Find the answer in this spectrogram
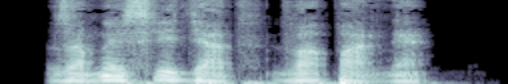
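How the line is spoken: Quiet. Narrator (Russian): тихо сказал Мартин

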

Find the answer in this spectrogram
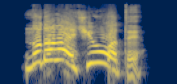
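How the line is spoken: Shout after surfacing. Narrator (Russian): вынырнув, крикнул он

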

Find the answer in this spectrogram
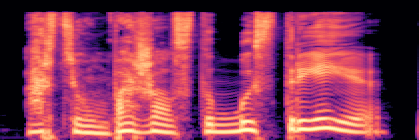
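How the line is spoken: Loud whisper. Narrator (Russian): громко зашептала я

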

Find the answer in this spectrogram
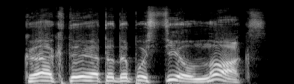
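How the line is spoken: Roar. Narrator (Russian): взревел Даун

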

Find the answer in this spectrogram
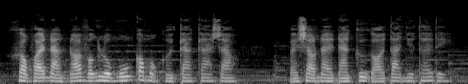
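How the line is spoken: Smiling speech. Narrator (Vietnamese): Cảnh Nhật mỉm cười, nói

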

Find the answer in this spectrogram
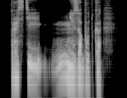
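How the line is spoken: Strained embarrassed apology. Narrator (Russian): выдавил я, чувствуя себя идиотом в квадрате

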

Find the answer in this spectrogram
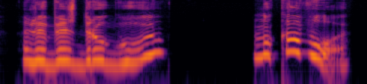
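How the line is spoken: Squeaking. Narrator (Russian): пискнула она

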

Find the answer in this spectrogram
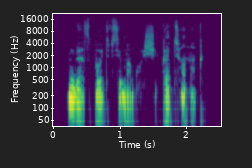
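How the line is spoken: Mutter. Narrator (Russian): пробормотал Кости

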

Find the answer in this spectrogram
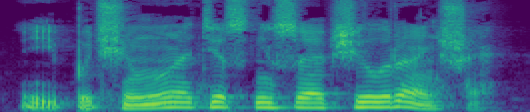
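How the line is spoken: Absent-minded mutter. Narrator (Russian): Не слыша вопроса, пробормотал Торвин

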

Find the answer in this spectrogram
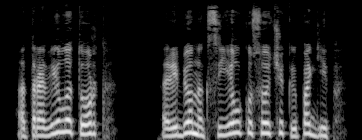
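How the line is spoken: Gloomy. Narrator (Russian): мрачно ответил Андрей

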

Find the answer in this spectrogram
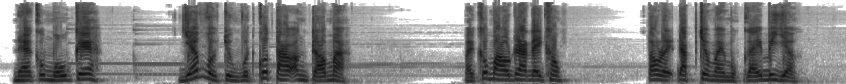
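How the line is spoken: Loud angry shout. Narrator (Vietnamese): Lúc này Đại quát lớn

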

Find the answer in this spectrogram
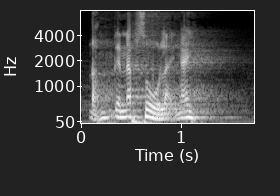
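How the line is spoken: Shouting. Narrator (Vietnamese): Thầy Lộc hét lên

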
